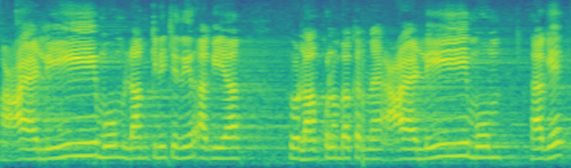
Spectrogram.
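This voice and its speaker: A male Quran teacher recites each word slowly and drawn out, then explains its pronunciation briskly. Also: high-pitched, level tone, in a large hall, dull audio. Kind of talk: recitation lesson.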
